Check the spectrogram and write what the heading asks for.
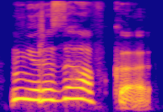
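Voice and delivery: high, drawn-out insult; angry shouting after. A narrator's reading. Actress hurls insults after fleeing make-up artist, angry. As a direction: fling it slowly after someone fleeing. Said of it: "неслось вслед".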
